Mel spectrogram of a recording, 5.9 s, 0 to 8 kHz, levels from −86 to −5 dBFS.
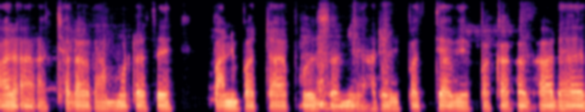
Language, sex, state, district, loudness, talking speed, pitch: Hindi, male, Bihar, Muzaffarpur, -19 LUFS, 245 wpm, 95 Hz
